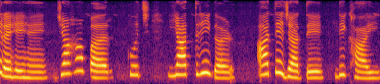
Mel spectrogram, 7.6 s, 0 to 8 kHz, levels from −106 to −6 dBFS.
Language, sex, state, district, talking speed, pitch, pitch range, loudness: Hindi, female, Bihar, West Champaran, 70 wpm, 265 Hz, 225-340 Hz, -15 LUFS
